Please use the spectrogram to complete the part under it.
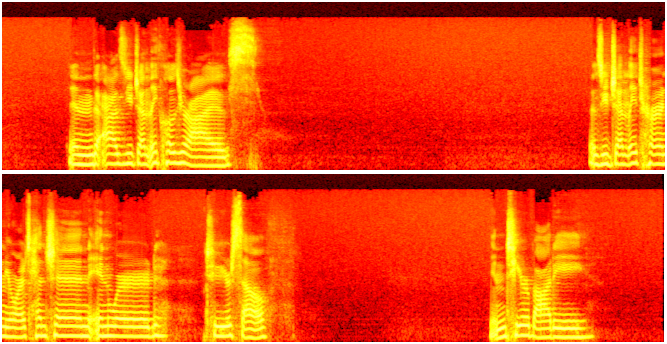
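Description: A woman speaks calmly and softly through a close microphone, with pauses.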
